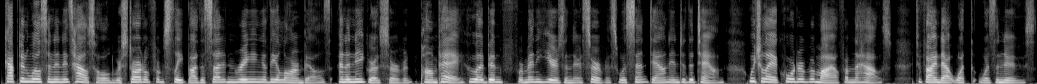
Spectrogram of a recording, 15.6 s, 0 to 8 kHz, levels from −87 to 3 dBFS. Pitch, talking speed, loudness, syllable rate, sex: 215 Hz, 210 wpm, -20 LUFS, 5.0 syllables/s, female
